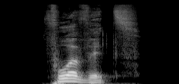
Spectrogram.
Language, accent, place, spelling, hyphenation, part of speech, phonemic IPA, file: German, Germany, Berlin, Vorwitz, Vor‧witz, noun, /ˈfoːɐ̯vɪt͡s/, De-Vorwitz.ogg
- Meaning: 1. impertinent curiosity 2. wonder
